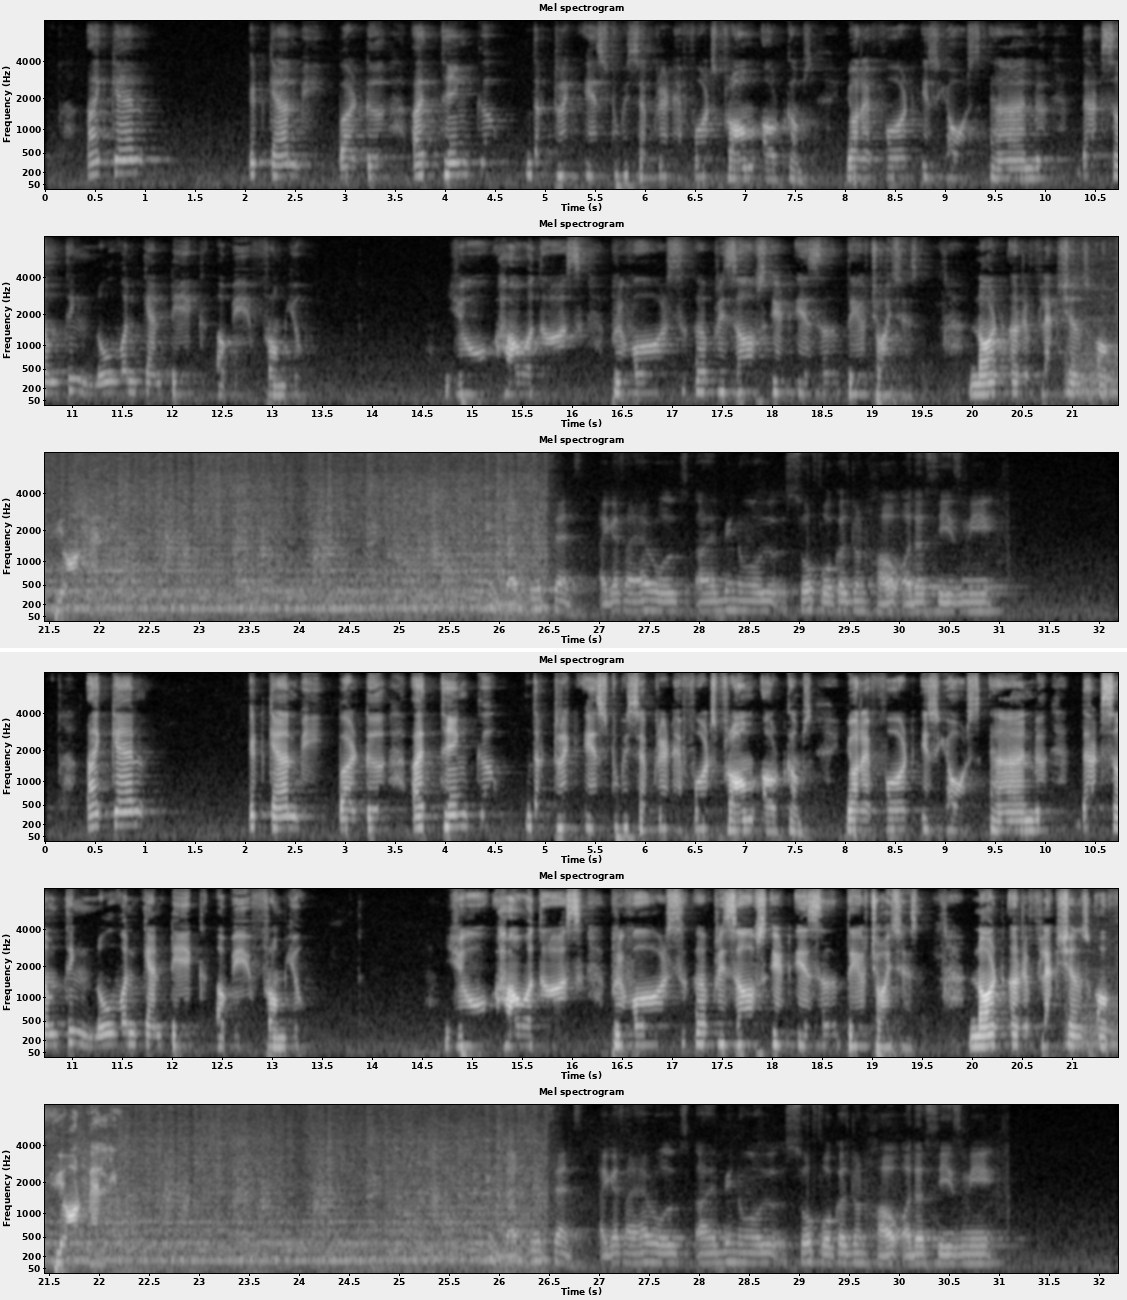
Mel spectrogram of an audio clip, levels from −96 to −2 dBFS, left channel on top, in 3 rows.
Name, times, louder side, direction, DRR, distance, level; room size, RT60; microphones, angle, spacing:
voice 1, 0.2-1.0 2.2-4.5 4.9-12.2 12.4-13.3 14.7-22.2, right 10 dB, 85° right, 20 dB, 0.4 m, -28 dB
sound 1, 20.9-26.5, left 1 dB, 5° left, 1.1 m, -39 dB
voice 2, 25.9-31.1, right 1 dB, 15° right, 9 dB, 0.8 m, -37 dB
18.0 x 13.5 x 3.9 m, 0.85 s
head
